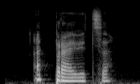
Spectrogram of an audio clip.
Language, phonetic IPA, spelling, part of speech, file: Russian, [ɐtˈpravʲɪt͡sə], отправиться, verb, Ru-отправиться.ogg
- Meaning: 1. to depart, to set off (to leave) 2. passive of отпра́вить (otprávitʹ)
